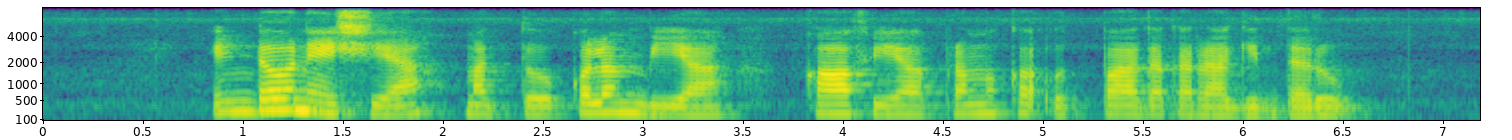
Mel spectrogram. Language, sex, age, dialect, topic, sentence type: Kannada, female, 31-35, Coastal/Dakshin, agriculture, statement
